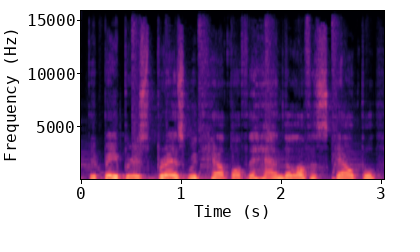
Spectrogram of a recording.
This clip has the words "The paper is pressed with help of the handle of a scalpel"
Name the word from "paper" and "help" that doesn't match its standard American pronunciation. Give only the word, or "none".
none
